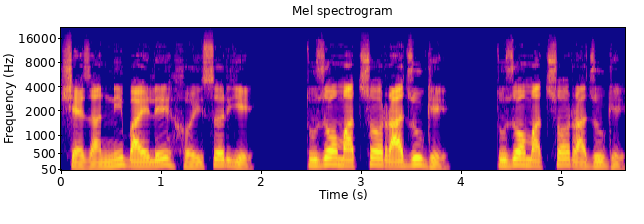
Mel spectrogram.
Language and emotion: Goan Konkani, neutral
